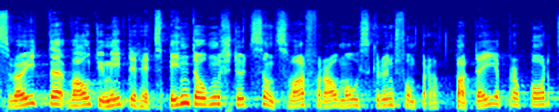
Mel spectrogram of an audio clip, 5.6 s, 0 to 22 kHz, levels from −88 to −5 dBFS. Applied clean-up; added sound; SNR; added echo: none; none; none; none.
